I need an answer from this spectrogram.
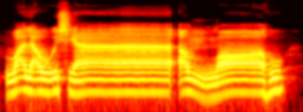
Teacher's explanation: حمزہ زبر لام اللام کھڑی زبر لا، اللہ، لا کو موٹا کریں گے کیونکہ اللہ کے لام سے پہلے زبر ہے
